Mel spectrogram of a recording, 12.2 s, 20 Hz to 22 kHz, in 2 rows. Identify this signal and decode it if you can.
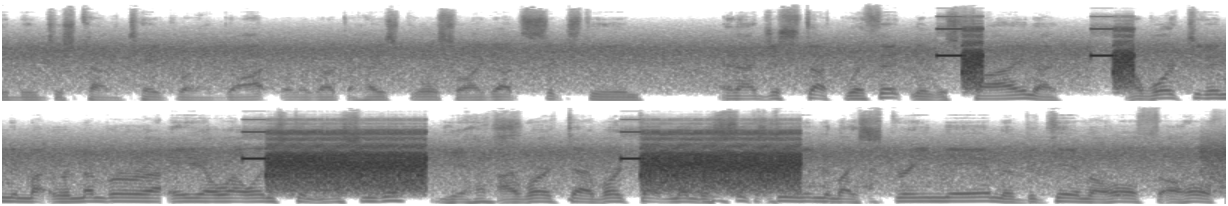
ACARS aircraft data, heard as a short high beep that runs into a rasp, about 2400 baud, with radio hiss, a squelch burst at the end and speech in English.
